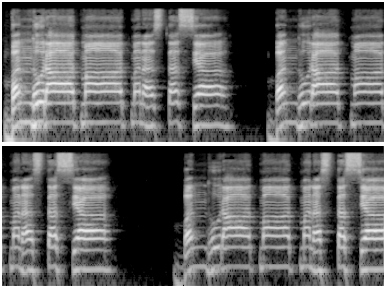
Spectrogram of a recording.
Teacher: यहाँ ब के बाद जो न है, न पर थोड़ा सा हमें आघात देना है। उसके बाद र पर जो आ की मात्रा है वहां पर हमें आघात देना है, थोड़ा बल लगाना है।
